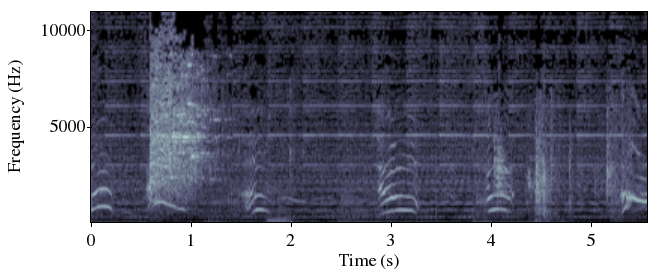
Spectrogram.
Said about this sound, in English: And Jamie Lee is about to smash the glass. Well, the patio door will have to be replaced.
